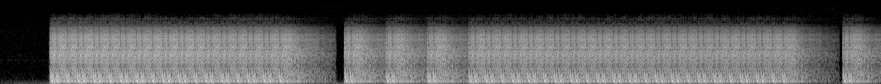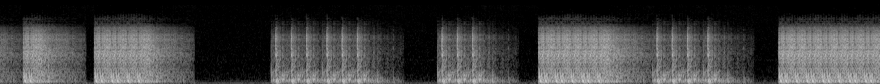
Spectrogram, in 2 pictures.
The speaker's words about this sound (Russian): Соло для пулемета с гитарой.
